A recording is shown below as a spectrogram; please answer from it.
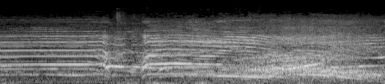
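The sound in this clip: A crowd chants a religious slogan in unison at an Urdu-language religious gathering. Loud, sustained massed voices rise and fall in pitch together.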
